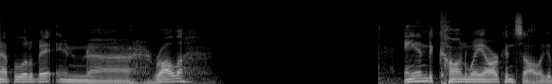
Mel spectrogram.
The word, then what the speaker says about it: Rolla: She says the founders tried to name Rolla Raleigh, but they didn't know how to spell it and ended up with Rolla. So that's why it's pronounced that way.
